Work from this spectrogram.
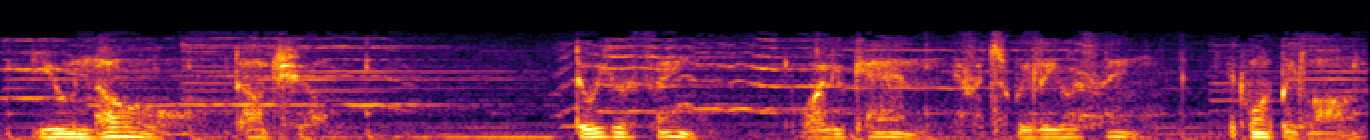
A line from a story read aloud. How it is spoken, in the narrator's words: she whispered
